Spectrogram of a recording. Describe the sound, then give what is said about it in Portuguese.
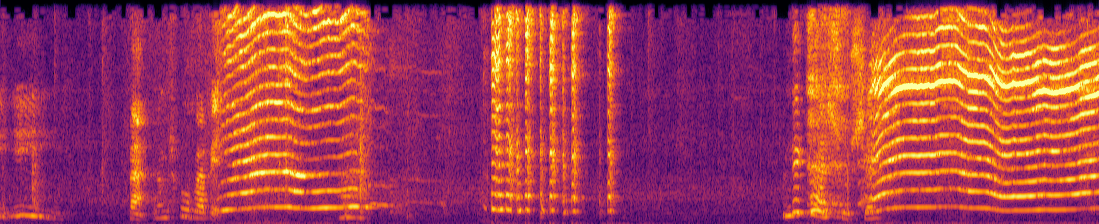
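A baby girl cries loudly in long, wavering wails, with a short burst early on, a pause of choppier sounds in the middle, then a sustained sob that keeps going to the end. “Queres a tua Xuxa? Vá lá. Ficas mais calma.”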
